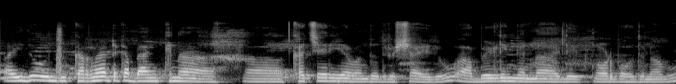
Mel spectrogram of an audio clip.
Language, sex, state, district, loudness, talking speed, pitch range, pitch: Kannada, male, Karnataka, Dakshina Kannada, -16 LUFS, 125 wpm, 125-155 Hz, 140 Hz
